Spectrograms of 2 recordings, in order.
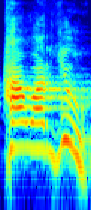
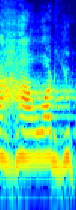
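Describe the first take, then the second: First: Loud, high mock learner's "How are you?"; learner's English. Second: "How are you?" said as "jau ar yu", with a Spanish J; spelled-out pronunciation. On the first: Imitating a new immigrant's first loud "How are you?". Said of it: "comenzamos esa". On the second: Shown as a demonstration. Pastor shows the Spanish-spelled "How are you?". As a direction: sound it the way it's written in Spanish. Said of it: "dice con J".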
